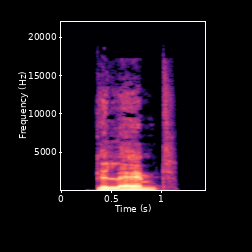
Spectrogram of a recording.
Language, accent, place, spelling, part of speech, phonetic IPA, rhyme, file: German, Germany, Berlin, gelähmt, adjective / verb, [ɡəˈlɛːmt], -ɛːmt, De-gelähmt.ogg
- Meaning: past participle of lähmen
